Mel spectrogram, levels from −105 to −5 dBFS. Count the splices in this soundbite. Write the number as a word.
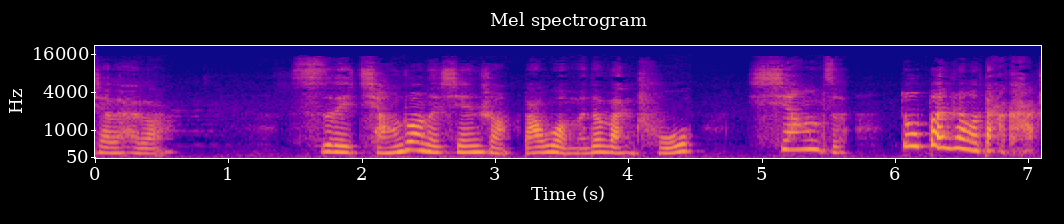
two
